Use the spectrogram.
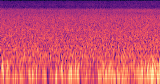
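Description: Sherpe-Napne waterfall at Vaibhavwadi in Sindhudurg, a drop of black rock about eighty feet deep, gives a steady, even roar of rushing water that fills the whole moment with no pauses or voices.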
